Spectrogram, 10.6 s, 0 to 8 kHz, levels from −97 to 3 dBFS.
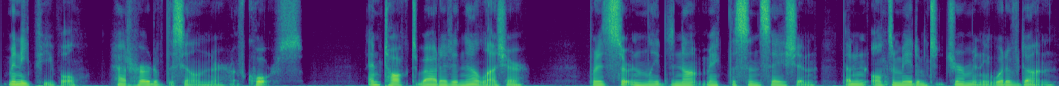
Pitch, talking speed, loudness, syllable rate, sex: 110 Hz, 180 wpm, -23 LUFS, 5.8 syllables/s, male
